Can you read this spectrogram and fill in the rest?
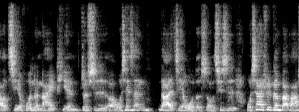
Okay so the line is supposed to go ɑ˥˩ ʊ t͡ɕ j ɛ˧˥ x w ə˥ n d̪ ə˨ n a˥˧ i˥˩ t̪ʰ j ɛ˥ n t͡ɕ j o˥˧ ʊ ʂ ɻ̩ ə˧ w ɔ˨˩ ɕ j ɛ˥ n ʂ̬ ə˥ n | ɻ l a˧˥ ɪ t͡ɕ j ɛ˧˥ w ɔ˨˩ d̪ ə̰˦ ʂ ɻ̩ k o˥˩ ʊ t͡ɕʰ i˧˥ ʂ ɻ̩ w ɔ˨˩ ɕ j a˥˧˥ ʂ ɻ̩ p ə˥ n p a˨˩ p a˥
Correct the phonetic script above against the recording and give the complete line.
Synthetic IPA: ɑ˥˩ ʊ t͡ɕ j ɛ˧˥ x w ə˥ n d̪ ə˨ n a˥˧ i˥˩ t̪ʰ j ɛ˥ n t͡ɕ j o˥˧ ʊ ʂ ɻ̩ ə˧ w ɔ˨˩ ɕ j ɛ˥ n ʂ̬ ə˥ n | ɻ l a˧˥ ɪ t͡ɕ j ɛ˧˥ w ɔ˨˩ d̪ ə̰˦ ʂ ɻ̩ x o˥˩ ʊ t͡ɕʰ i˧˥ ʂ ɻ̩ w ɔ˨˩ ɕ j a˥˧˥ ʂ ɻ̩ k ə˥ n p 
